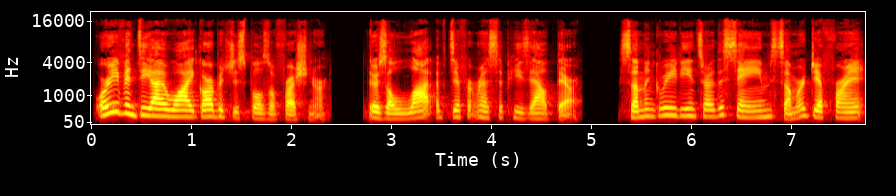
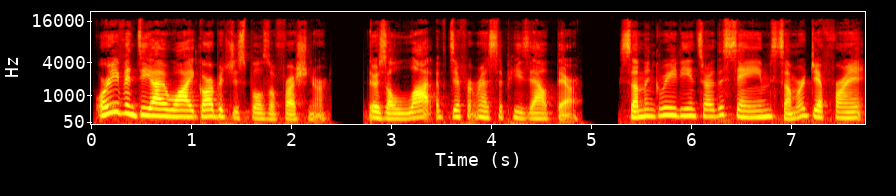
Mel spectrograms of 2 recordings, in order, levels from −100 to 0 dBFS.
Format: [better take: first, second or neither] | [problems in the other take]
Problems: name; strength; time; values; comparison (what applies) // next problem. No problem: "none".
second | thin; somewhat; fading below 400 Hz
